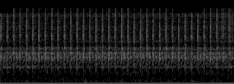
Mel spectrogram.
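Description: Film projector clatter sound effect: a steady, rapid mechanical ticking at about twenty ticks a second.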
